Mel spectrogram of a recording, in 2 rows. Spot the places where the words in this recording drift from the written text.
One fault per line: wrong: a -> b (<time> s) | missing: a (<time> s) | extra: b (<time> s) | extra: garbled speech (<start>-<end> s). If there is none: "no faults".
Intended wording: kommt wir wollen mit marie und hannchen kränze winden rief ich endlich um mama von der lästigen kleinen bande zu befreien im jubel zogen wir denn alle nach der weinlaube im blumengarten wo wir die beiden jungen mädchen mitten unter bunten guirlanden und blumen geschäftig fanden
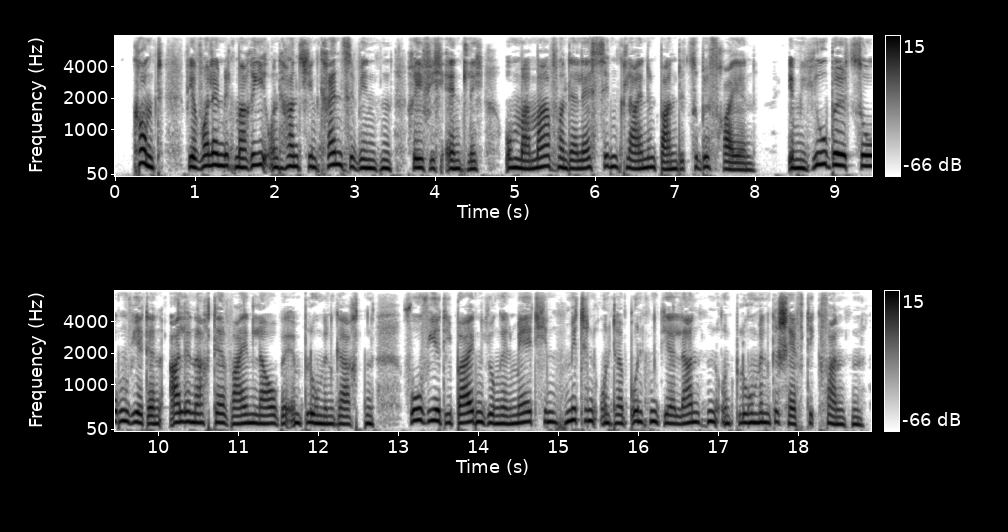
no faults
